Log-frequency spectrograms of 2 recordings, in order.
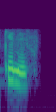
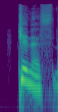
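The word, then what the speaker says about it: Kennes: Alors, ça se prononce Kenes. – Kenes, d'accord.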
